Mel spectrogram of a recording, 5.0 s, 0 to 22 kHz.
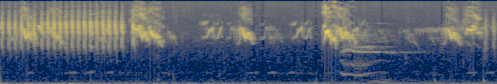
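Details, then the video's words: Nestling grey herons at the breeding nest, day two: a rapid rattling tick-series for over a second, followed by short sharp squeaky notes and a drawn-out downslurred call near the end, with a faint steady hum beneath. "Garza real (Ardea Cinerea) Crianza Dia 2| Grey Heron Breeding"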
